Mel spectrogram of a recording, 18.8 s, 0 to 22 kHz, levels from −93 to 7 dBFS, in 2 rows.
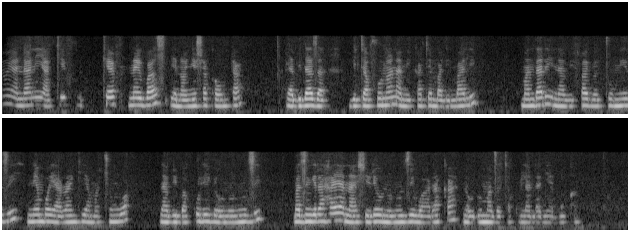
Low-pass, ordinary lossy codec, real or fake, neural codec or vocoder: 7.2 kHz; MP3, 64 kbps; real; none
